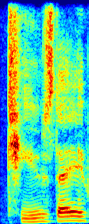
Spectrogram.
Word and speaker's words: Tuesday: it tuesday or tuesday i say tuesday with like emphasis on the tea so no it's not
